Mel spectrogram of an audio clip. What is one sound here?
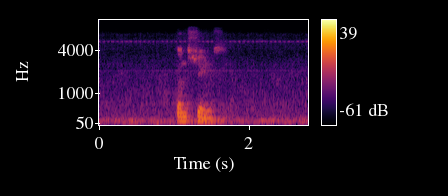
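A man speaks briefly and calmly through a microphone.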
